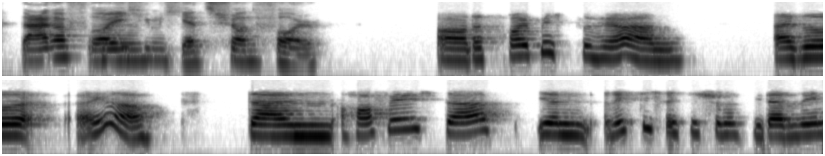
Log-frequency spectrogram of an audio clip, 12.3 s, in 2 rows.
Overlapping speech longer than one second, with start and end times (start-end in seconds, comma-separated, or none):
none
